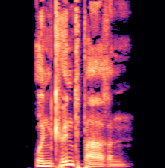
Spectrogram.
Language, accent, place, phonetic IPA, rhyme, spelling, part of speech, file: German, Germany, Berlin, [ˈʊnˌkʏntbaːʁən], -ʏntbaːʁən, unkündbaren, adjective, De-unkündbaren.ogg
- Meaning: inflection of unkündbar: 1. strong genitive masculine/neuter singular 2. weak/mixed genitive/dative all-gender singular 3. strong/weak/mixed accusative masculine singular 4. strong dative plural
